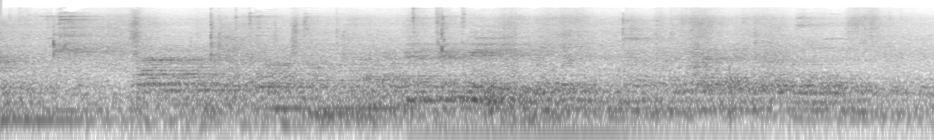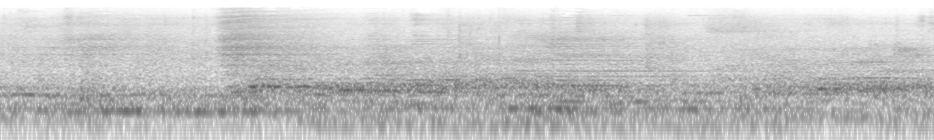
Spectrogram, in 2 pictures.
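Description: A flute plays a melody.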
